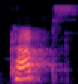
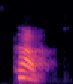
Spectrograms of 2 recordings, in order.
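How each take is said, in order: First: The word ends in p followed by s. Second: The word ends in a plain p. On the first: The speaker calls it wrong. "bukan cups" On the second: The speaker calls it right. "Ini yang dibaca huruf B-nya. Cup"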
